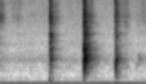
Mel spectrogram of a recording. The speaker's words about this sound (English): I see you're shuffling cards over there. Would you like to describe the type of cards that you were shuffling?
